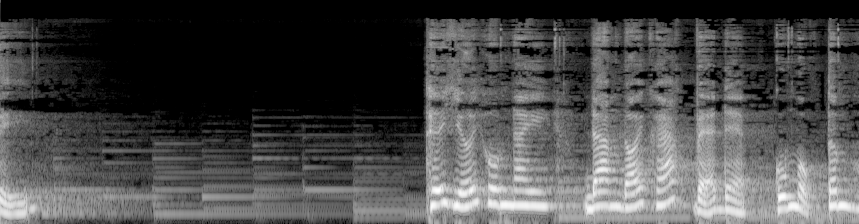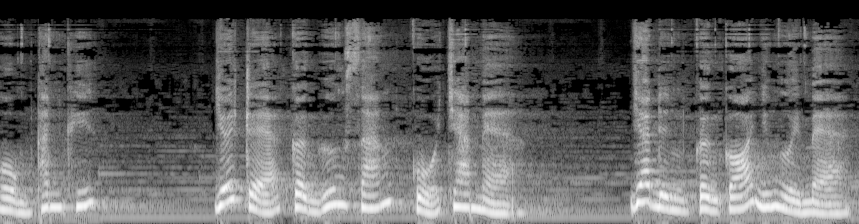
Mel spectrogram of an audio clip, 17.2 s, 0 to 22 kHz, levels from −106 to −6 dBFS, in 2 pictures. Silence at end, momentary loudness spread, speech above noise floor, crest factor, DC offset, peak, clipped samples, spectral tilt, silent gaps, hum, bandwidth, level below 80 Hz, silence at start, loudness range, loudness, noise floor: 0 s; 8 LU; 38 dB; 16 dB; under 0.1%; -2 dBFS; under 0.1%; -7 dB/octave; none; none; 16 kHz; -48 dBFS; 0 s; 3 LU; -17 LUFS; -54 dBFS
